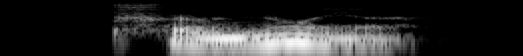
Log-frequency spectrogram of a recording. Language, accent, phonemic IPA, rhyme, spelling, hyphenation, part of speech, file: English, Southern England, /pɹəʊˈnɔɪə/, -ɔɪə, pronoia, pro‧no‧ia, noun, LL-Q1860 (eng)-pronoia.wav
- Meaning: Divine providence, foreknowledge, foresight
